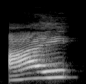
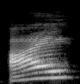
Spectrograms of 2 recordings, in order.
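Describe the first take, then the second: First: A long vowel, as in 'eye'. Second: A long vowel, as in 'eye'.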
